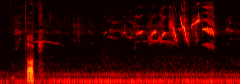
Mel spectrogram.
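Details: A free-living double-collared seedeater gives a rapid phrase of high, slurred chirps and whistles after a loud knock and a single thin whistle.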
